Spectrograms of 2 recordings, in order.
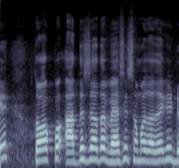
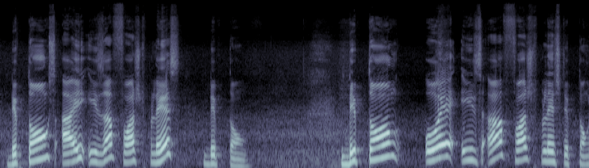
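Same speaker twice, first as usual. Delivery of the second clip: slow dictation; much slower than usual. Shown as a demonstration. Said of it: "teacher dictates rule slowly".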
